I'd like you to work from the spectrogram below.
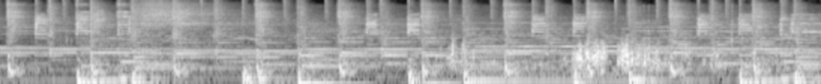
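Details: Rhythmic instrumental music with a deep bass beat and sustained tones plays throughout; no animal voice stands out.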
